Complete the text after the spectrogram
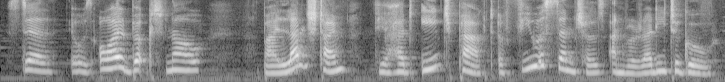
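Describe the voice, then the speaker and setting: A storyteller reading a children's bedtime picture book aloud in an expressive way, made for young listeners. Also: high voice, measured pace. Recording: music under the voice. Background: music.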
